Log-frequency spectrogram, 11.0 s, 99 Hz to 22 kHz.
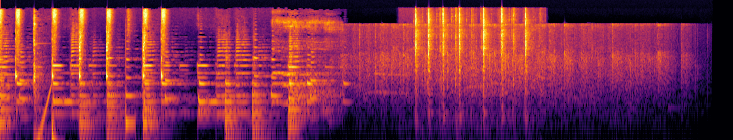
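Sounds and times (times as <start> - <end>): typewriter key clacks: 6.2 - 8.1.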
